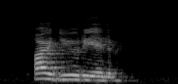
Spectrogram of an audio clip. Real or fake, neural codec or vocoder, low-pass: real; none; 9.9 kHz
